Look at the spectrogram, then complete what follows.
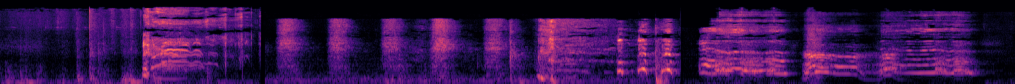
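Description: A dog howling in long wavering calls over the last three seconds. Earlier, short sharp sounds come about twice a second.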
